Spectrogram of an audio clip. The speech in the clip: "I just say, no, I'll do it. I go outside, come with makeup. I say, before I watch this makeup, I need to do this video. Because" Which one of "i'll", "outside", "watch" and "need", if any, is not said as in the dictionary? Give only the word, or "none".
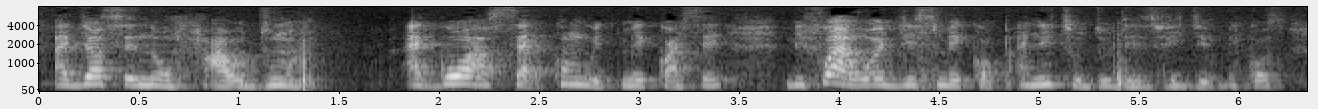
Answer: i'll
